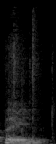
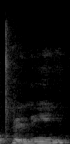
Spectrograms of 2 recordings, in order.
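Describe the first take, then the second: First: "pen" said as one syllable; alternative pronunciation. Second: "penny" said as two syllables; alternative pronunciation. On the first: Vlogger unsure of the pasta's name, one-syllable "pen". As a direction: say "pen" with no final vowel. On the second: Vlogger offering another pasta name, two-syllable "penny". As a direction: end "penny" on an ee sound. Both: Shown as a demonstration. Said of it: "however you pronounce it".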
